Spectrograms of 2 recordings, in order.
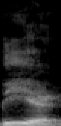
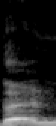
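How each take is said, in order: First: The word 'the' is said with a long 'ee'. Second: The word 'the' is said with a short 'uh'. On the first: The speaker calls it right. "हम बोलते हैं दी एंड" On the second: The speaker calls it wrong. "हम द end नहीं बोलते"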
